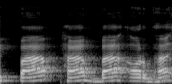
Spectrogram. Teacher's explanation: प वर्ग का उच्चारण स्थान ओष्ठ होता है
